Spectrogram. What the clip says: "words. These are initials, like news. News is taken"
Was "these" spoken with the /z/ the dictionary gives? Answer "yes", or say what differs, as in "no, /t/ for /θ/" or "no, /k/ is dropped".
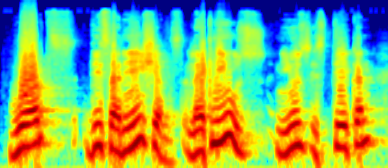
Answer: no, /s/ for /z/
